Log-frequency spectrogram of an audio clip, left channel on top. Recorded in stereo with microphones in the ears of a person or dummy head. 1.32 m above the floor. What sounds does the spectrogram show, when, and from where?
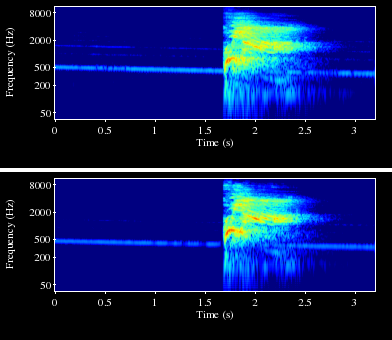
1.7 s a shout: 20° right (ahead or behind), 1.9 m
